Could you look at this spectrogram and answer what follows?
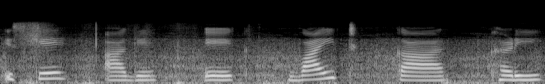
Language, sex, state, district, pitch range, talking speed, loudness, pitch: Hindi, female, Chandigarh, Chandigarh, 195-220 Hz, 65 wpm, -16 LUFS, 200 Hz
